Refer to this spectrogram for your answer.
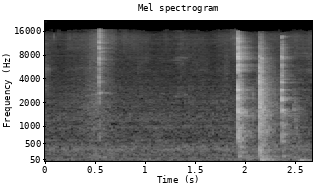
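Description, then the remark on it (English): A utensil scraping melted bittersweet chocolate from a pan while baking: one light stroke, a pause, then three quick, bright scrapes in close succession near the end. No one speaks. “I have bittersweet chocolate, and I just need you to pour this in and scrape it out really well into the pan, please.”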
